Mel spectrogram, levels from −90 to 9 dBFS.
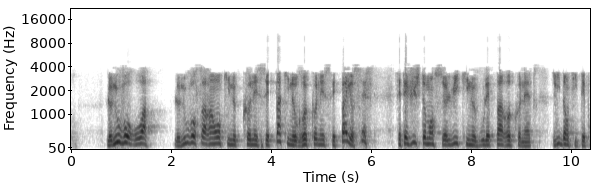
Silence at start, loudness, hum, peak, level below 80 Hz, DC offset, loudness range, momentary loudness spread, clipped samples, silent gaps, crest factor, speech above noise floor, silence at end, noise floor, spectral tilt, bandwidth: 0.7 s; -16 LUFS; none; 0 dBFS; -52 dBFS; under 0.1%; 1 LU; 8 LU; under 0.1%; none; 16 dB; 49 dB; 0 s; -64 dBFS; -9 dB/octave; 4.4 kHz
